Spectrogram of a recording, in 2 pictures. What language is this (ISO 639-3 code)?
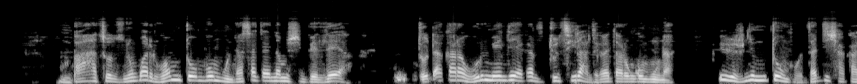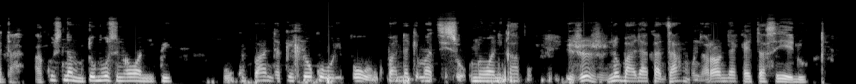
ndc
